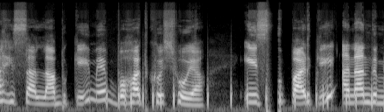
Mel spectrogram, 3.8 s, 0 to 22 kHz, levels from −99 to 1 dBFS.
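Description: A train of clicks runs from 1.07 to 3.73 s, starting just after "ਹਿੱਸਾ ਲੱਭ ਕੇ ਮੈਂ". Around twenty similar pops arrive unevenly, about 7.9 per second, peaking roughly 5 dB above the speech. This is likely interference or a struggling interface injecting repeated pulses.

A burst of packet loss falls at 2.67 to 2.81 s. About 120 ms of speech never arrived. The receiver filled 112 ms by extending the last sound while fading it, with about 50 ms of that near silence, and playback then resumes further on.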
